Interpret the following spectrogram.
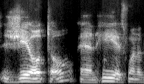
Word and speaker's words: Giotto: And when I was growing up, Giotto is how they would say it in Indiana, but it's Giotto, and he is one of the all-time greatest painters in at least Western art.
